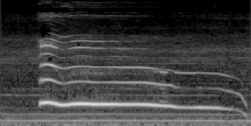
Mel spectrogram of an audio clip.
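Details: New Guinea singing dog giving its yodel-like singing howl: one long clear tone, steady then gliding down and dropping sharply at the end, about three seconds, over a low steady hum.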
